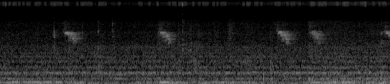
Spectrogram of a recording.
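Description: A dense swarm of stingless Jandaira bees buzzes steadily and close by, a continuous droning hum with a few individual bees whizzing past now and then, no voices.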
